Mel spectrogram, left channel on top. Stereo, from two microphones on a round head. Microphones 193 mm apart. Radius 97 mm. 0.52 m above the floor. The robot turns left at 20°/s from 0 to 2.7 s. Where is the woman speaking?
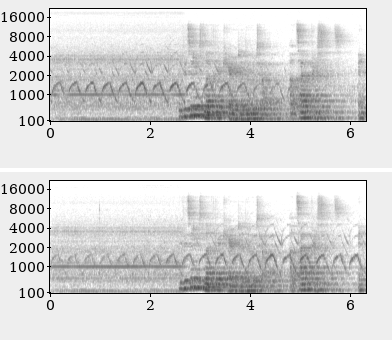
15° right (ahead or behind), 0.9 m.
